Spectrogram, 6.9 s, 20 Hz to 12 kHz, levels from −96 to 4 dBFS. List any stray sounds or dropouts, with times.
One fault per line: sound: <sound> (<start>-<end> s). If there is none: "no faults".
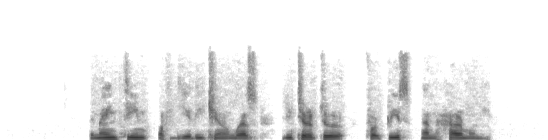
no faults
